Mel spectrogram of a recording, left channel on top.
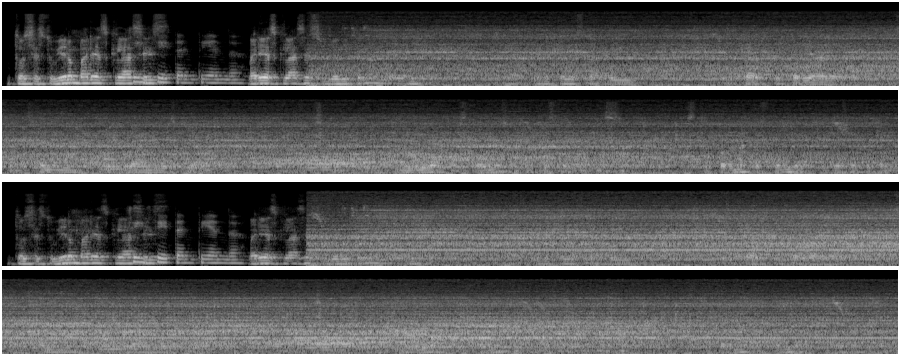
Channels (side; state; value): both; normal; correlation 0.59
